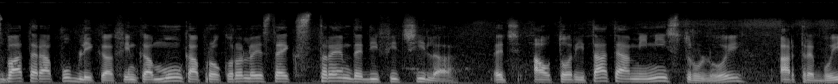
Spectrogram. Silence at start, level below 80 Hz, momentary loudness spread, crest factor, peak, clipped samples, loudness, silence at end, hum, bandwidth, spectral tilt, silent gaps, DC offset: 0 s; -58 dBFS; 5 LU; 20 dB; -8 dBFS; under 0.1%; -28 LUFS; 0 s; none; over 20 kHz; -4.5 dB/octave; none; under 0.1%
